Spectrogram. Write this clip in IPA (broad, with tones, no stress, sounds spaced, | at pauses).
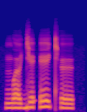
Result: ŋʷ œː˩ ɟ e˧ ʔ eː˧ cʰ ø˩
